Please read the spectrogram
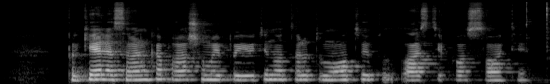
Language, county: Lithuanian, Vilnius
